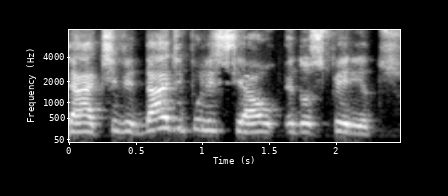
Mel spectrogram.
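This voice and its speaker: A man speaks at a very slow pace. His high-pitched voice carries lively intonation. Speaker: public defender and law professor. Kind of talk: lecture.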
